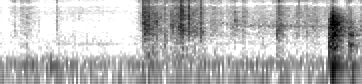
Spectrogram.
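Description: Soft papery shuffling of tarot cards, with a few louder riffling bursts and a sharp snap near the end, close by and without talk.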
